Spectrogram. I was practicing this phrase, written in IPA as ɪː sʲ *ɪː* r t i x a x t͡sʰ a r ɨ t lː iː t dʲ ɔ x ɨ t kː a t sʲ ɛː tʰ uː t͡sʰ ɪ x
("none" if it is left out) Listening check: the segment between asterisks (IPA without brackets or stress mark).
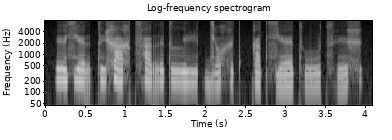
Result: ɛː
